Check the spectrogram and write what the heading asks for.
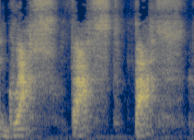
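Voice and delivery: northern English short a in "grass, fast, bath"; northern UK pronunciation. Shown as a demonstration. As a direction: separate northern-accented words. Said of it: "in the north of the U K".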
